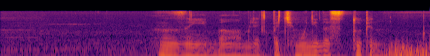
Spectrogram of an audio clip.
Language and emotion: Russian, angry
